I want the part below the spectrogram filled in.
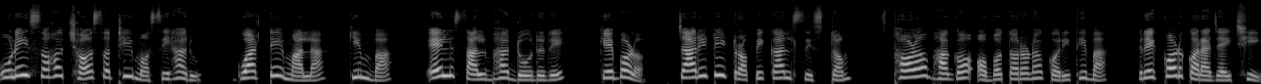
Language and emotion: Odia, neutral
